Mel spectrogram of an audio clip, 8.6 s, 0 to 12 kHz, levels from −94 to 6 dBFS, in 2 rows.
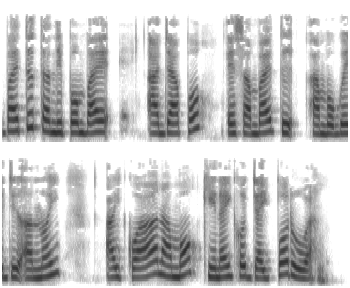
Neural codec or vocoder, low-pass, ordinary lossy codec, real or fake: codec, 24 kHz, 1.2 kbps, DualCodec; 10.8 kHz; MP3, 32 kbps; fake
